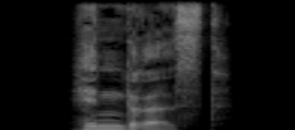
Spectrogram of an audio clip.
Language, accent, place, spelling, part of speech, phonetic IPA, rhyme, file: German, Germany, Berlin, hindrest, verb, [ˈhɪndʁəst], -ɪndʁəst, De-hindrest.ogg
- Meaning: second-person singular subjunctive I of hindern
